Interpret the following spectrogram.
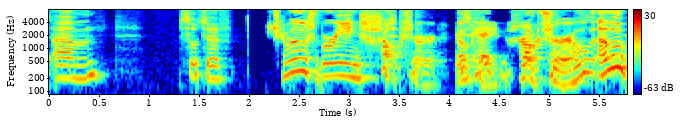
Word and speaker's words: Shrewsbury: difficult to pronounce because I was brought up to pronounce it shury which I think is not how it's I think that's kind of rather Posh Shrewsberry anyway um it's in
